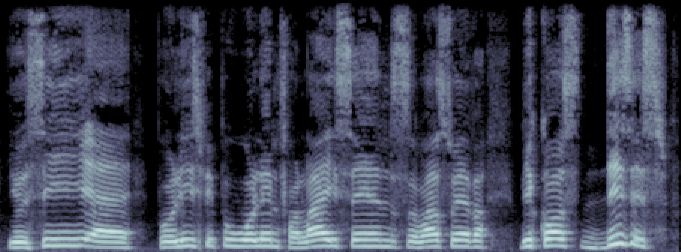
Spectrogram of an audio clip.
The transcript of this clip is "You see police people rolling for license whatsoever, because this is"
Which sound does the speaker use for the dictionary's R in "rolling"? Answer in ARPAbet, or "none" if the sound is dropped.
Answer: W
